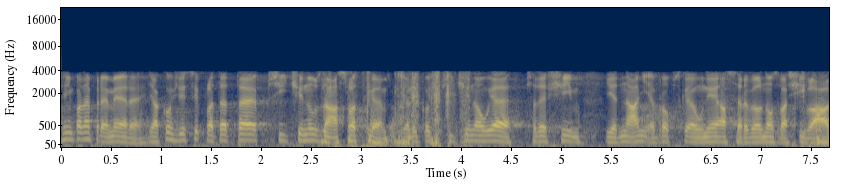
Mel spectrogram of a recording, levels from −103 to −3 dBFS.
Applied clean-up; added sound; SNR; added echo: neural mask model Resemble Enhance denoiser.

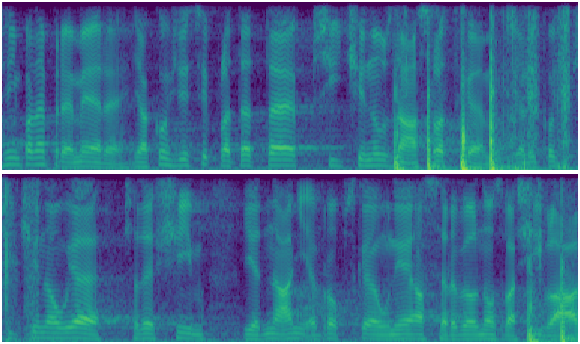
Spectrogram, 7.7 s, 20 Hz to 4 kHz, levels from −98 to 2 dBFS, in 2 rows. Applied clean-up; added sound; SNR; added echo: none; Run; -2 dB; none.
